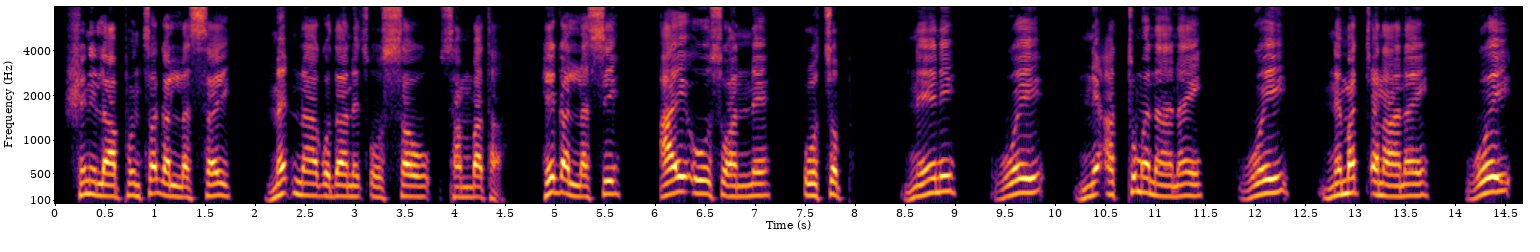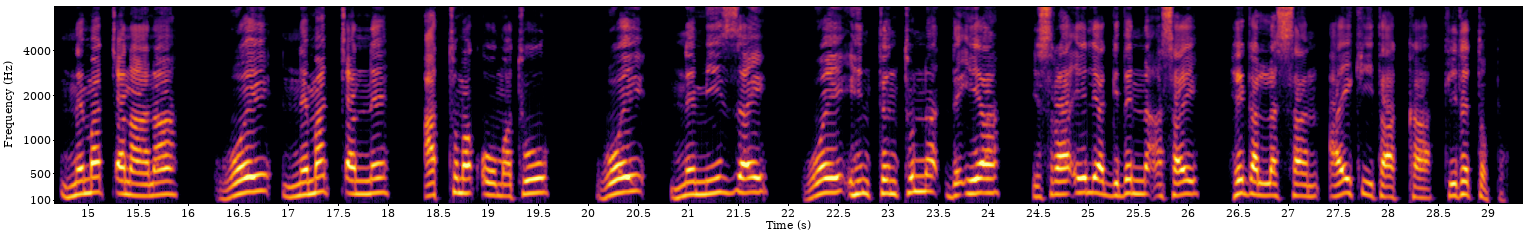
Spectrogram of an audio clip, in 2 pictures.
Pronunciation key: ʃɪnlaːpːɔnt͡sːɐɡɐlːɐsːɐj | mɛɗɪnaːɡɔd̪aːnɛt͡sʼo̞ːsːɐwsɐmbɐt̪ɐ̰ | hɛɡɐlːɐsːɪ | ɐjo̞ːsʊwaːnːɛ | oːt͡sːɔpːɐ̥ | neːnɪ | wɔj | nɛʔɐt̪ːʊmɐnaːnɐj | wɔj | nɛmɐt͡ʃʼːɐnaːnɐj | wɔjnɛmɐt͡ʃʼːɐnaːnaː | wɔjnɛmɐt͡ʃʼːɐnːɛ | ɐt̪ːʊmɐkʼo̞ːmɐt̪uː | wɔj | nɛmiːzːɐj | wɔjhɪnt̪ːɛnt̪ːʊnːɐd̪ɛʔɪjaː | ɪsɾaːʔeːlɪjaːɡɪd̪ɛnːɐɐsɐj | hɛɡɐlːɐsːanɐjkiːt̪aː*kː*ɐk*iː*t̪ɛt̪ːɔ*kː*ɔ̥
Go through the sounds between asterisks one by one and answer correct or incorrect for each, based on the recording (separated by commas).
correct, correct, incorrect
